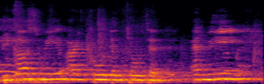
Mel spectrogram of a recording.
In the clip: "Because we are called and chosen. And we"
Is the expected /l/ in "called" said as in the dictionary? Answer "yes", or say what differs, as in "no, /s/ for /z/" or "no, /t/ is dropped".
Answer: no, /l/ is dropped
